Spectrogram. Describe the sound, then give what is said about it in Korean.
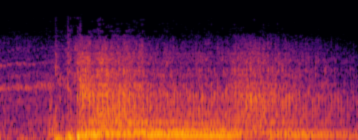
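A car engine starts up and pulls away, swelling into a loud, steady low droning roar with a slight rumble that holds, then eases off gradually toward the end. “차 나간다.”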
